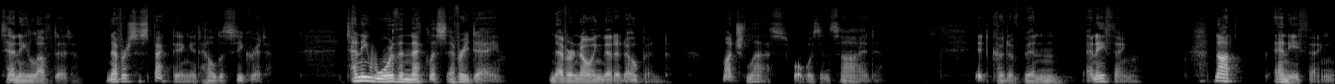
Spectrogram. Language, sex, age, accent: English, male, 50-69, American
